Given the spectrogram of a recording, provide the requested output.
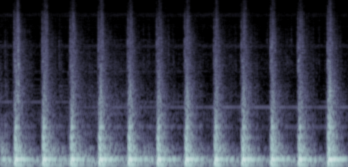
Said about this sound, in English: The knocking continued with more urgency.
